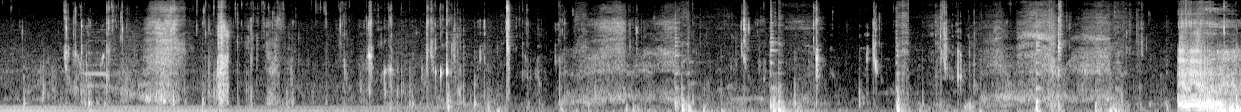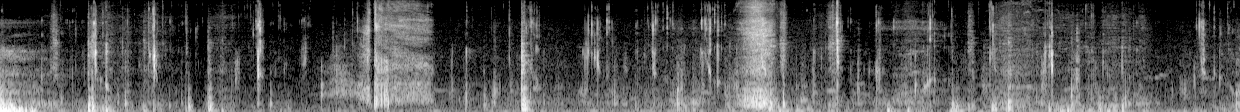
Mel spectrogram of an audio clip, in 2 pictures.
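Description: Close-miked eating by hand: mouth chewing and wet lip smacks, a string of short sharp clicks, as rice and fried fish are mixed on a steel plate and eaten. About nine seconds in comes one loud, short burst, a throat-clearing sound or a knock on the microphone. A faint steady hum fades out in the first few seconds.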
